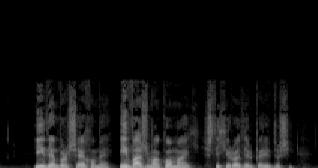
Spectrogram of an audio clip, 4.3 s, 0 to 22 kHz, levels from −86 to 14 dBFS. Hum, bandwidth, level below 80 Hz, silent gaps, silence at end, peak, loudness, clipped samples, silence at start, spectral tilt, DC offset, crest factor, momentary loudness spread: none; 11.5 kHz; -66 dBFS; none; 0.35 s; -8 dBFS; -26 LUFS; under 0.1%; 0.45 s; -6 dB/octave; under 0.1%; 18 dB; 12 LU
